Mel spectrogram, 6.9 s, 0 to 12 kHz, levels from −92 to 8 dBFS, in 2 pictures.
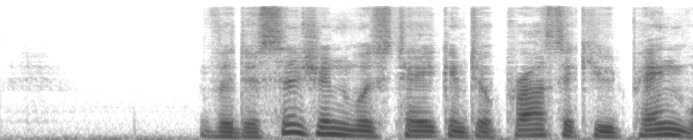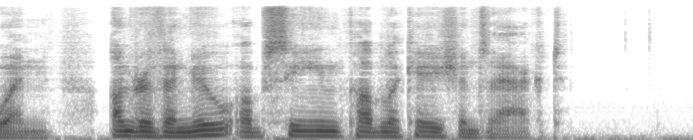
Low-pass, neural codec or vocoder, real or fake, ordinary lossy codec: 9.9 kHz; autoencoder, 22.05 kHz, a latent of 192 numbers a frame, VITS, trained on many speakers; fake; AAC, 48 kbps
